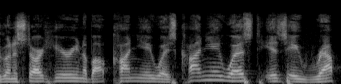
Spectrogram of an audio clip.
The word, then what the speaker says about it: Kanye West: Kanye West.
